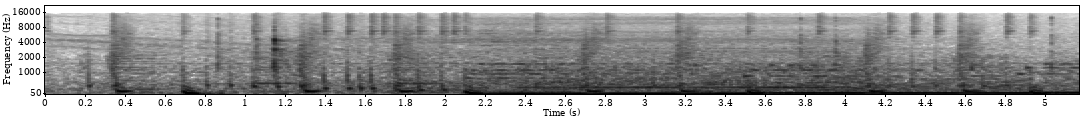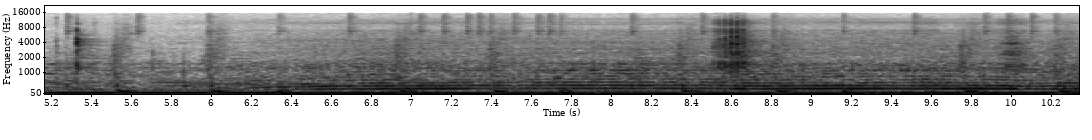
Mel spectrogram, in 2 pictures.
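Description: Small handheld USB fan running, its motor and airflow giving a steady low rumble that starts about two seconds in, under faint background music.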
